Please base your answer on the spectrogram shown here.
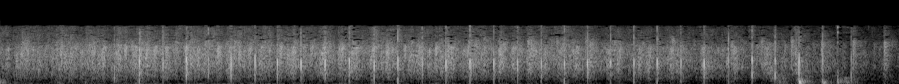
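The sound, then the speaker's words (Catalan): An audience bursts into loud, sustained applause for the volunteers, at the Maristes d'Immaculada venue, many hands clapping densely and unevenly for about nine seconds with no one speaking over it. “a tots els altres voluntaris que hi col·laboren i que jo us demano un aplaudiment molt fort per ells.”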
